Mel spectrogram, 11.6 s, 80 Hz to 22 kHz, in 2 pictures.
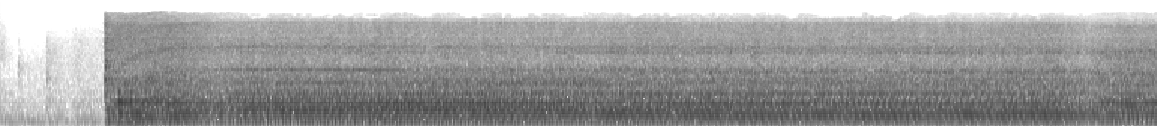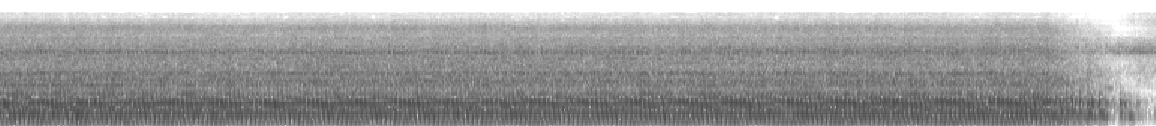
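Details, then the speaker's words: Craftsman pancake air compressor owned about 17 years, running with the housing removed: a steady motor drone with a constant airy hiss, air escaping at the rear cover of the compressor pump head. "and yep there it is right there right at the rear of the compressor motor"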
